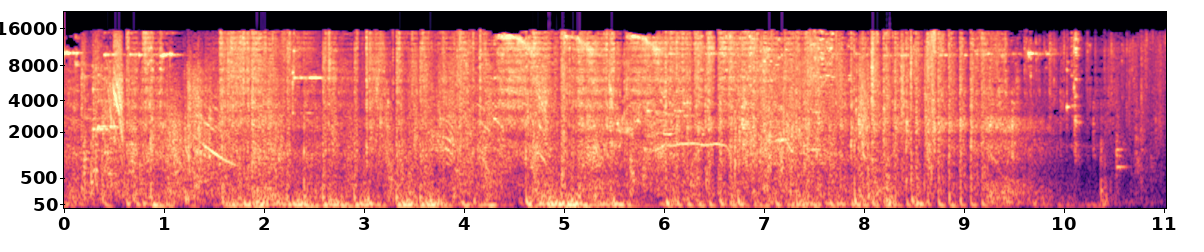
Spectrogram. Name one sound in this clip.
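Pistols fire rapid gunshots in a room.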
